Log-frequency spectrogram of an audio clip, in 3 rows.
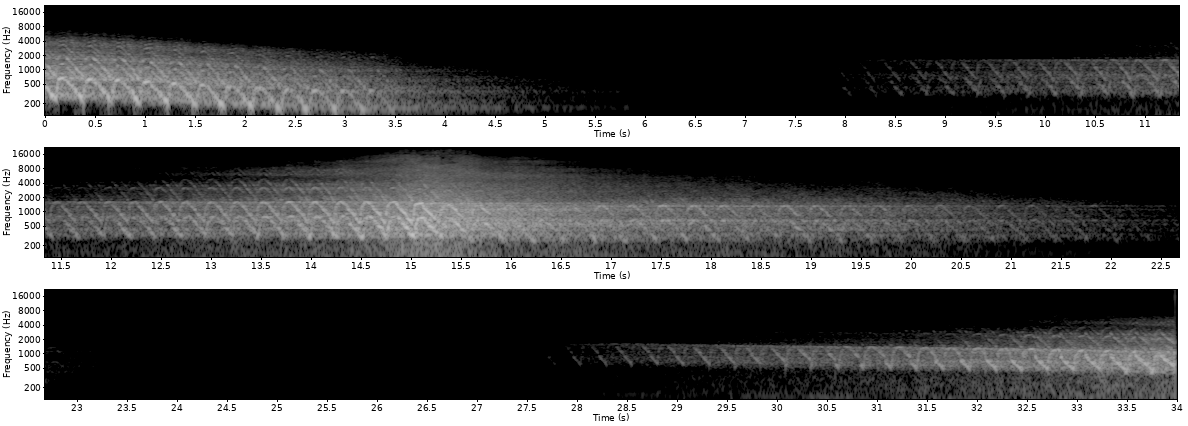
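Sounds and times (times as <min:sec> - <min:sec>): police siren yelp: 0:28.8 - 0:34.0.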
